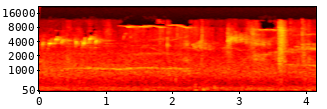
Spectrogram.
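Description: Steady outdoor background noise with one long, faint, high scream from people far off, starting about a second in.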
